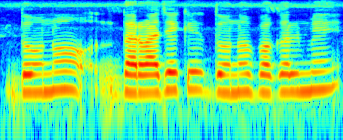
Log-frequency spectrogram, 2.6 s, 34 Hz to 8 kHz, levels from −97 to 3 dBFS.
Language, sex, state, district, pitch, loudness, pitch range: Hindi, female, Odisha, Khordha, 225 Hz, -17 LUFS, 220-240 Hz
